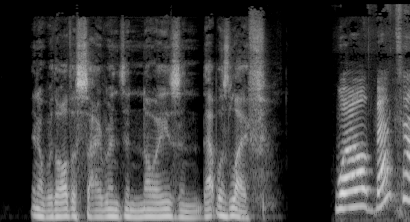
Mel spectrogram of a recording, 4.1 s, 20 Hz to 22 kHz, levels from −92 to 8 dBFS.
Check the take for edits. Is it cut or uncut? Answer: uncut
